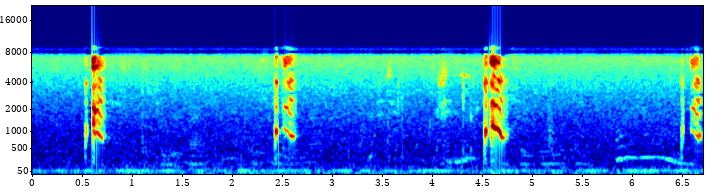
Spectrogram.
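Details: Newborn girl only 8 hours old: sudden sharp catches at roughly two-second intervals, four in under seven seconds, with soft voiced sounds between; hiccups.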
